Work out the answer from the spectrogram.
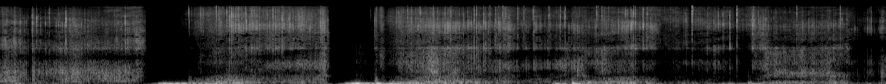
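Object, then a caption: Salt block. Long nails scratch fast across a large, flat, solid pink Himalayan salt block, with the hands moving quickly. The result is a dense, gritty, continuous rasping with bright high hiss and low rumble, broken by two brief silences around 1.5 and 3.4 seconds.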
